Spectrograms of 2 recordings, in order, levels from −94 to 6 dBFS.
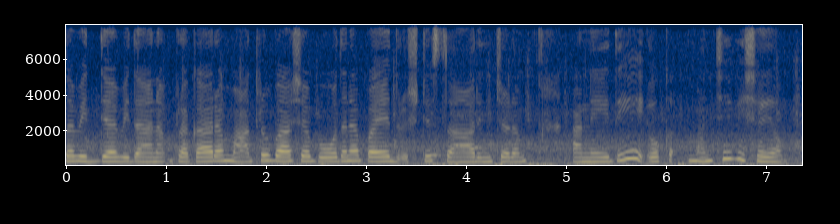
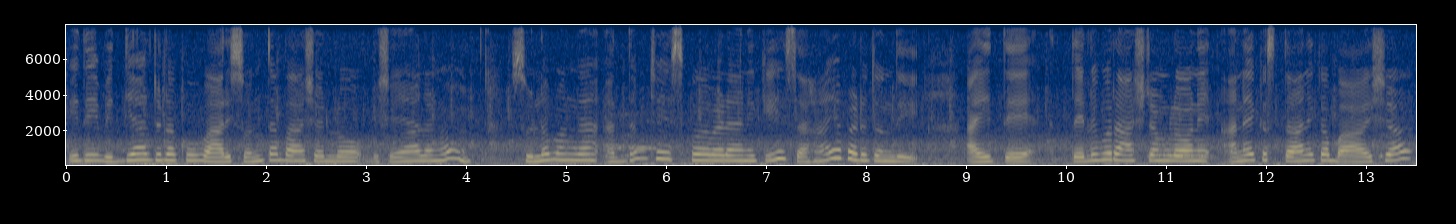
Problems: constant background noise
